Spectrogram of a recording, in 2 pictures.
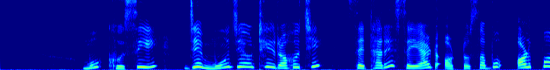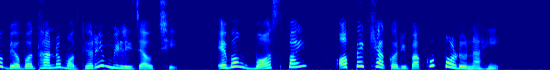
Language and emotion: Odia, happy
